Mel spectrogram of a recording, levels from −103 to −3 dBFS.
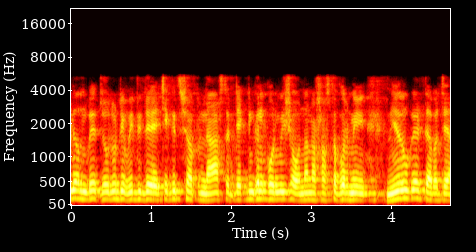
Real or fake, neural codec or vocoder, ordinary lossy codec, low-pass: fake; codec, 16 kHz, 4 kbps, X-Codec, HuBERT features, trained on LibriSpeech; none; 5.4 kHz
